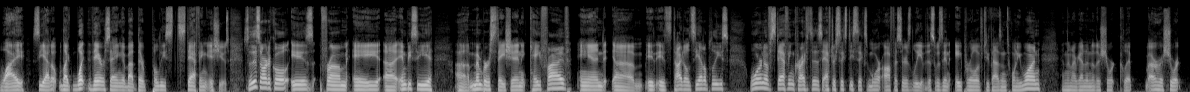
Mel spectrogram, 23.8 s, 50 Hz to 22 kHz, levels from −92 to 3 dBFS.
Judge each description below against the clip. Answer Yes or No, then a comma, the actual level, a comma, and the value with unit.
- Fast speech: No, slow, 135 wpm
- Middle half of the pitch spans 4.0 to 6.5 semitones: No, average, 3.6 semitones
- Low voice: Yes, low, 130 Hz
